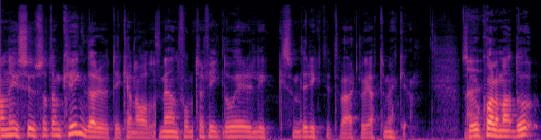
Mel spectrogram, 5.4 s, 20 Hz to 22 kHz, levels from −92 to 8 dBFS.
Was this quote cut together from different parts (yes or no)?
yes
